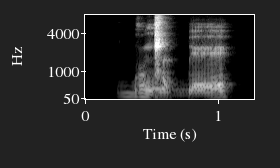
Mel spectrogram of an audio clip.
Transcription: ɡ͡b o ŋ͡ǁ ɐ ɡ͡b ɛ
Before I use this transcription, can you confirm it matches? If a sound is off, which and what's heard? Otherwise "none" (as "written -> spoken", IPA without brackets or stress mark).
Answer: none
